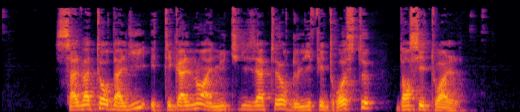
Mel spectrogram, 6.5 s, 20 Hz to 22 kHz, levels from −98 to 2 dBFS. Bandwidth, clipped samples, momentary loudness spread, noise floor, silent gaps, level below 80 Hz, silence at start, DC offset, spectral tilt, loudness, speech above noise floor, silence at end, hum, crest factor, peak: 17 kHz; under 0.1%; 8 LU; -81 dBFS; none; -60 dBFS; 0.7 s; under 0.1%; -4 dB/octave; -19 LUFS; 62 dB; 0.7 s; none; 18 dB; -2 dBFS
